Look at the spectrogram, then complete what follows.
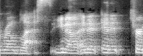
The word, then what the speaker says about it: Robles: my name right so i've been called robles many many times which is fine all right but it's robles you know and it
